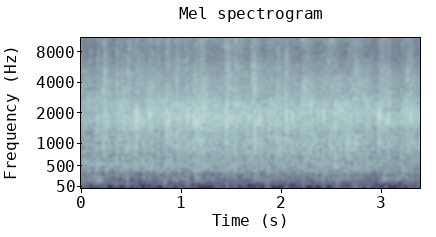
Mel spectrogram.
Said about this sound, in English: If you did join us for workday, raise your hand. We just love to know that you're a part of it. We clap for those folks.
